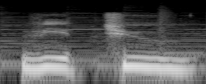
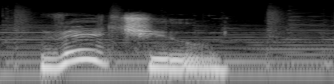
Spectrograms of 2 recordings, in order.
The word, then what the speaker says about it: virtue: Here be careful that we don't say we too. We say virtue.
